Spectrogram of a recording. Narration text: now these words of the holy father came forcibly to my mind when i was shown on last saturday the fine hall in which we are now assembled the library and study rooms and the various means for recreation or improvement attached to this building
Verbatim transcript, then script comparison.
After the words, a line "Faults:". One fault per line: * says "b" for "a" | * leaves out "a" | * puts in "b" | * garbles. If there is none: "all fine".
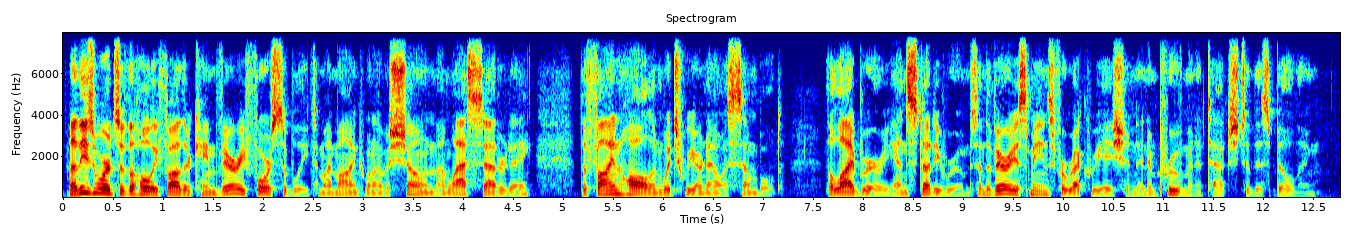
now these words of the holy father came very forcibly to my mind when i was shown on last saturday the fine hall in which we are now assembled the library and study rooms and the various means for recreation and improvement attached to this building
Faults:
* puts in "very"
* says "and" for "or"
